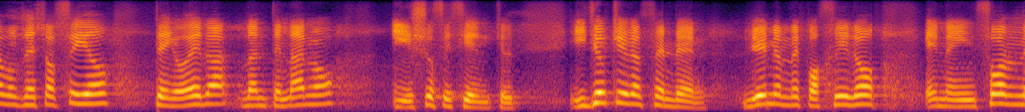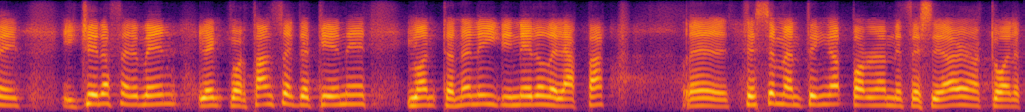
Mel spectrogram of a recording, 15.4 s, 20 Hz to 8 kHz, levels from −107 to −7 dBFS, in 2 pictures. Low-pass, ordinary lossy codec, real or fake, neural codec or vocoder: none; none; fake; codec, 16 kHz, 0.5 kbps, FunCodec, trained on Chinese and English, 25 frames a second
